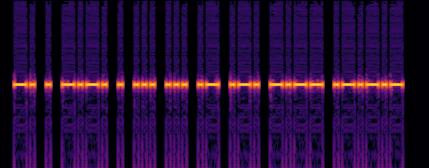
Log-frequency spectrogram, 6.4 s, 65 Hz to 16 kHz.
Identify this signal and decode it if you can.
Morse code, heard as a keyed tone, about 20 wpm, 1000 Hz. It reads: NECESSARY.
